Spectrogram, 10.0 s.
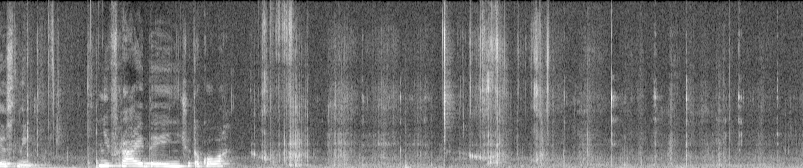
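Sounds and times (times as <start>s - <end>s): french fries crunching: 3.1s - 10.0s.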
